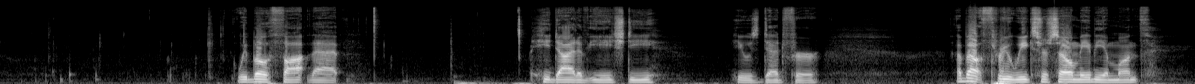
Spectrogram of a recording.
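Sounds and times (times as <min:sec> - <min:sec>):
person sipping water: 0:00.3 - 0:02.4
speech: 0:02.4 - 0:03.6, 0:05.4 - 0:06.7, 0:07.4 - 0:08.3, 0:09.6 - 0:11.6.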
